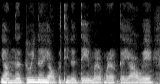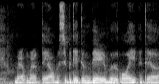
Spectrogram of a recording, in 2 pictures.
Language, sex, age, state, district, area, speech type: Manipuri, female, 30-45, Manipur, Imphal West, urban, spontaneous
